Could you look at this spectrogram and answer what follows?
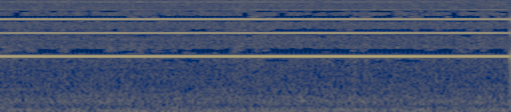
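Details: Relay pin test with multimeter continuity: clean steady high beep held throughout, coil unpowered, contacts closed at rest; relay suspected single-pole double-throw.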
